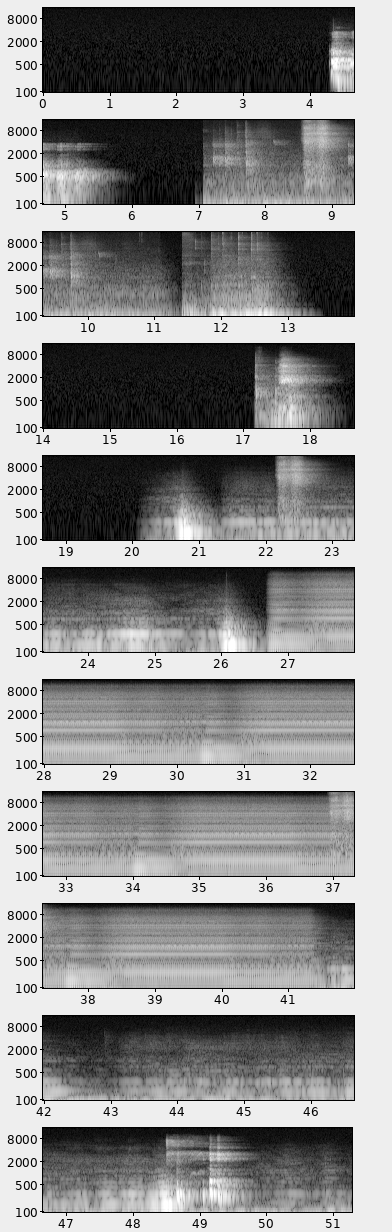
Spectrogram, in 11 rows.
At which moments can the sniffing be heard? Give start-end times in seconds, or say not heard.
8.6-9.0, 22.1-22.6, 36.9-37.4.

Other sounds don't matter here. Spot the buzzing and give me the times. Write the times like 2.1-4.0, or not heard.
20.1-51.2.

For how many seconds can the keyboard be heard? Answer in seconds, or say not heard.
6 s.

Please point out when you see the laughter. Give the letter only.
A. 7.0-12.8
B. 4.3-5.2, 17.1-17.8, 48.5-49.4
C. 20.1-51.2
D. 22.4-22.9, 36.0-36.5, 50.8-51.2
B.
